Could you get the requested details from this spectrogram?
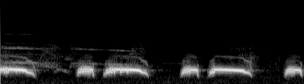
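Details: Spotted dove hen's coo used to coax males into calling in rainy, windy conditions; close, full, low hoots alternating short and drawn-out, about six notes in three seconds.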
